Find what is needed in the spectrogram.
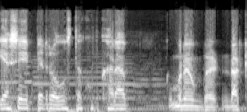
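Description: Talk-show speech over a background music bed with steady held notes; the speech pauses briefly after about a second and a half.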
